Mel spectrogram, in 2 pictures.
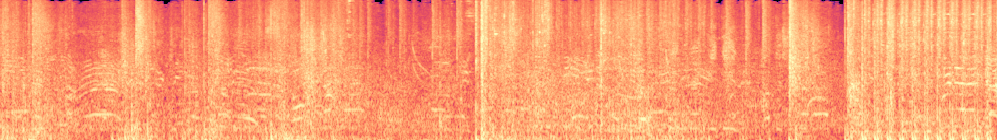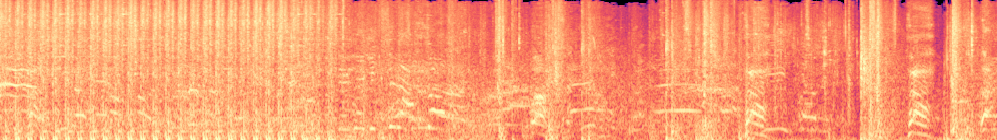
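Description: A shotgun fires loud single blasts.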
